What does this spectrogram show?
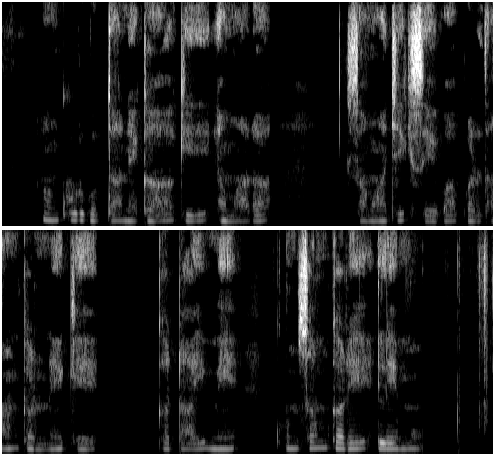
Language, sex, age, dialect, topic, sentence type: Magahi, female, 25-30, Northeastern/Surjapuri, agriculture, question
